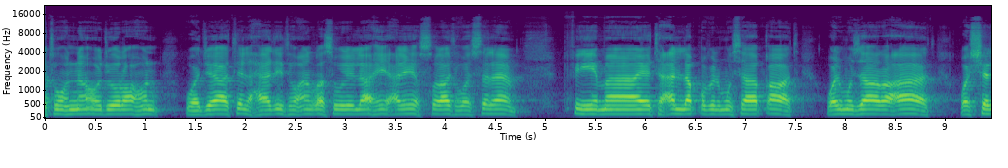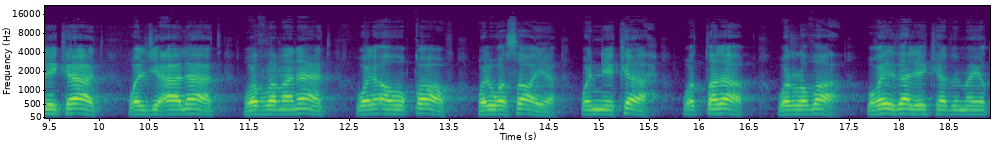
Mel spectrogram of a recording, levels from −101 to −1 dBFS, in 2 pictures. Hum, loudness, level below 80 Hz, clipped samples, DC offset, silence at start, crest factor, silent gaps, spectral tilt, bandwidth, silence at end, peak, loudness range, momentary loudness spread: none; -23 LUFS; -86 dBFS; under 0.1%; under 0.1%; 0 s; 16 dB; none; -5.5 dB/octave; 11 kHz; 0.05 s; -6 dBFS; 3 LU; 11 LU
